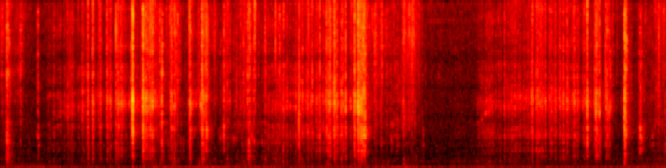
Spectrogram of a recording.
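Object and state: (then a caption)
Dry bar soap being shaved. A solid, dry beige bar of soap held in the hand is shaved into curls with a utility knife blade. The strokes give crisp, bright, crackling scrapes with a few sharper snaps, over a faint steady low hum.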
